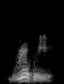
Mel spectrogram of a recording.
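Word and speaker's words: RTTY: A much more commonly used form of frequency shift keying is radio teleite or ry as its RT2Y abbreviation is pronounced by its users.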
